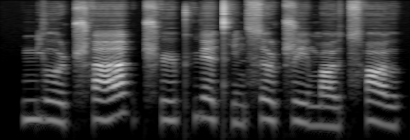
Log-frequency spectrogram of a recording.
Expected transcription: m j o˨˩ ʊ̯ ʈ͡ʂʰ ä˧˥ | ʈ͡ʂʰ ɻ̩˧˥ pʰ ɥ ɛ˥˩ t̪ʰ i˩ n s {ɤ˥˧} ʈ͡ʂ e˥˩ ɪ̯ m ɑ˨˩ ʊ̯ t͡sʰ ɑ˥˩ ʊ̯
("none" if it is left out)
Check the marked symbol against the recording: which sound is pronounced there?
ɤ˥˧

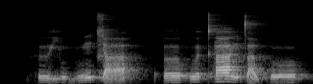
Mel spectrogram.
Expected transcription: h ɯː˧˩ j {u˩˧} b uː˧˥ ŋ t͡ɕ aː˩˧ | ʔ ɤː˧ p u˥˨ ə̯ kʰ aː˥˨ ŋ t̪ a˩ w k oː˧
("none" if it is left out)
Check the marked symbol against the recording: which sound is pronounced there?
u˧˩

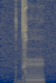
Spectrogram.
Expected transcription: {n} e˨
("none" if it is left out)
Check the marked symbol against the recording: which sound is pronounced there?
d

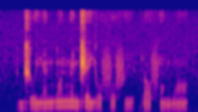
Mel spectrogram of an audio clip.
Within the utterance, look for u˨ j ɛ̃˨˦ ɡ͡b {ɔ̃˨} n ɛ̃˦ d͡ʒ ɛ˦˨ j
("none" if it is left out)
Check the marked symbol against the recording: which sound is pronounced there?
ɔ̃˦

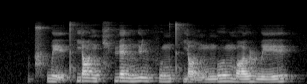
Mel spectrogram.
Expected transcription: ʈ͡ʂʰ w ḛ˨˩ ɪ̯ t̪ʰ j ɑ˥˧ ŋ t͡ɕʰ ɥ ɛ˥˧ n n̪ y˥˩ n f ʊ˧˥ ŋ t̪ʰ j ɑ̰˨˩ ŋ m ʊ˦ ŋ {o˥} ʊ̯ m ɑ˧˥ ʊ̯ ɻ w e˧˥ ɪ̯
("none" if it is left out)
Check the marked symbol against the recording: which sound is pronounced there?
o˥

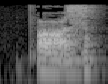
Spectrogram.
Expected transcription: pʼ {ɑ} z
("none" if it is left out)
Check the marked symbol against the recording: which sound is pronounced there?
ɑ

